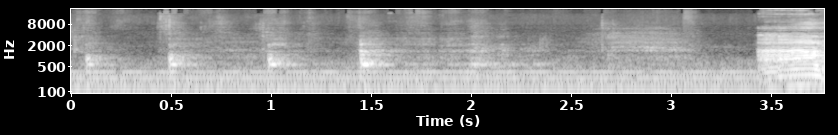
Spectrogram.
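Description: A knife cuts through a pastry breakfast sandwich in a home kitchen, giving four sharp, evenly spaced crunchy strokes close by over a steady low hum, followed by a louder rustle at the end.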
